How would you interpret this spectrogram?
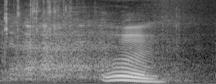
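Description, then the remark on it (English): Dry crunching of a tortilla chip being chewed as a snack for about a second, followed by a short, pleased hum from the same person. “They are crunchy and delicious. Do you remember the Lay's tagline from a few years ago? Bet you can't eat just one.”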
